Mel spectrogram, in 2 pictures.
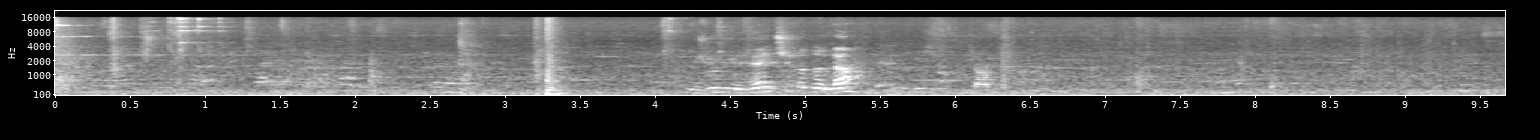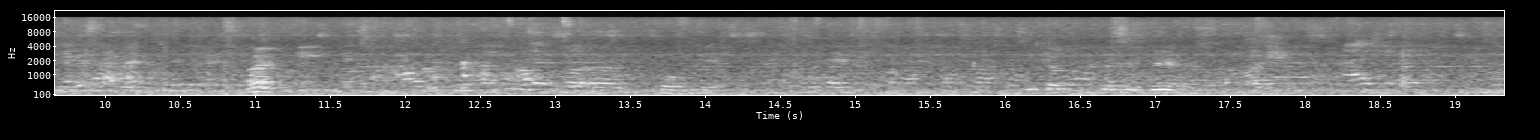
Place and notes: recorded june 20th, 2008.
project: "hasenbrot - a private sound diary"
Cologne, Germany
